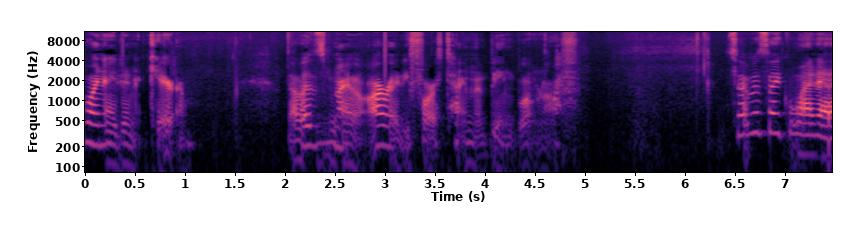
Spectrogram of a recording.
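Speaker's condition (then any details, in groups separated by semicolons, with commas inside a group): Cerebral palsy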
